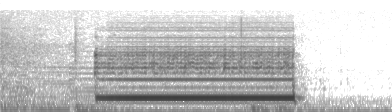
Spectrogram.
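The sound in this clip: An outgoing phone call to a food bank rings with one steady, even ringback tone lasting about a second, then stops, leaving faint background noise.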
